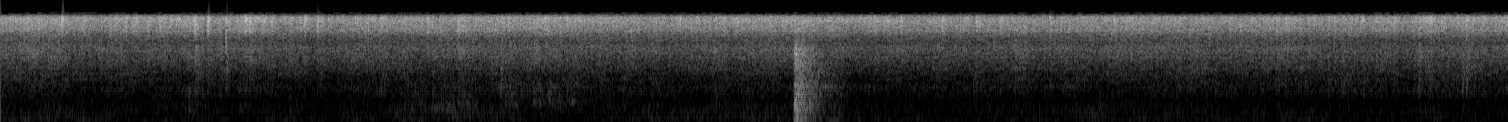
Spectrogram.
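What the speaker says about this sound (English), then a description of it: "You just want to be very careful when you're frying it at very high heat" Chicken breast pan-frying at high heat gives a steady, soft hissing sizzle throughout, with a single sharp click or tap partway through and no talking.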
